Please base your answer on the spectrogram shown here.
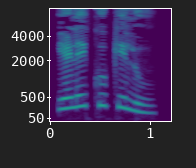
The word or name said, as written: ಎಳೆಕುಕಿಲು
